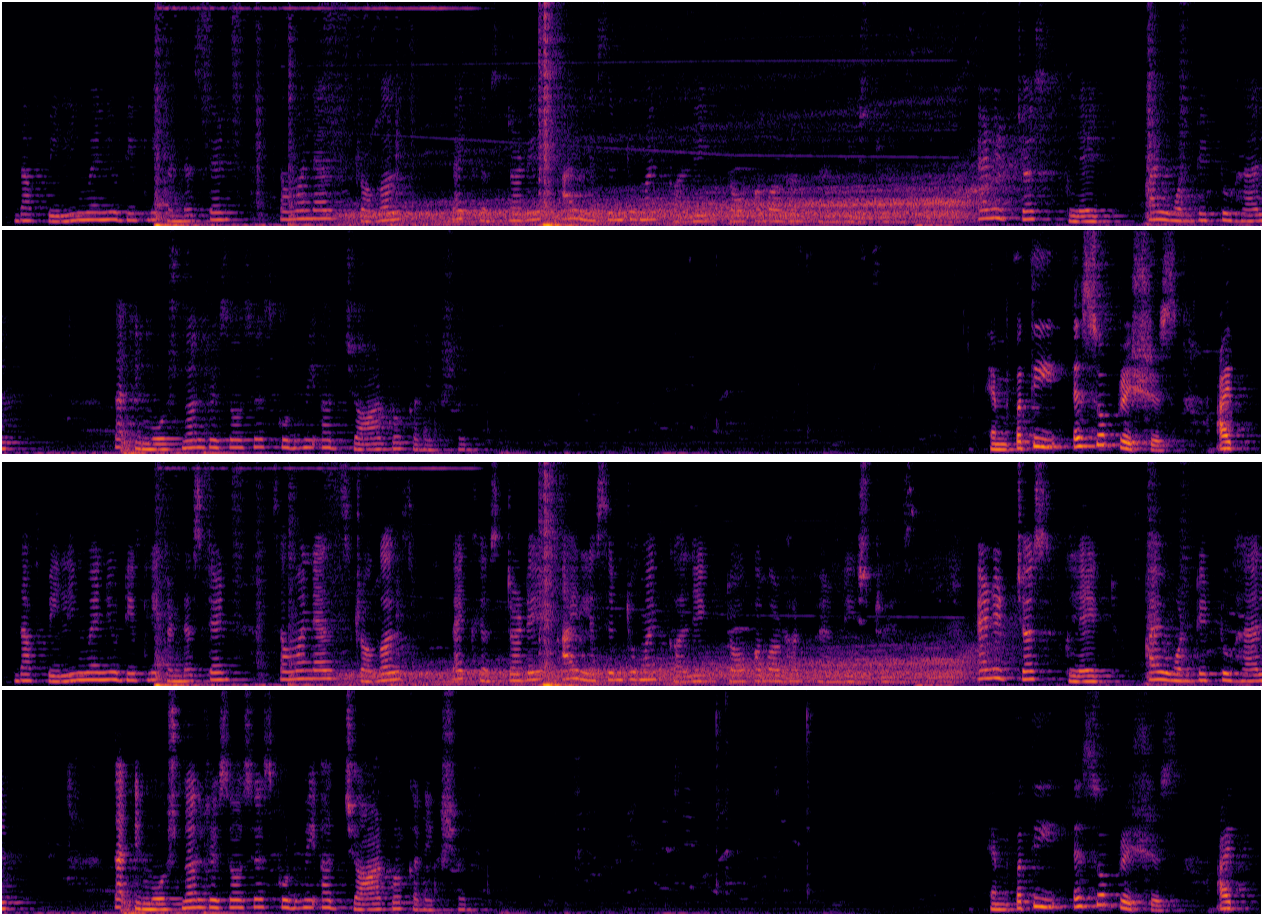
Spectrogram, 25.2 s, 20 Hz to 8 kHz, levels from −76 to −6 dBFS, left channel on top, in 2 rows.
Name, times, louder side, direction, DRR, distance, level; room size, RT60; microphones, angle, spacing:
voice 1, 0.1-4.0 4.5-9.1 9.4-11.0 11.4-12.7 13.2-17.3 19.2-19.9, right 3 dB, 75° right, 1.6 m, -36 dB
sound 1, 1.5-21.1, equal, 15° left, 2.6 m, -43 dB
sound 2, 3.1-10.5, left 2 dB, 55° left, 3.2 m, -39 dB
voice 2, 22.5-24.9, left 3 dB, 80° left, 1.2 m, -31 dB
26.0 x 19.0 x 9.7 m
head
